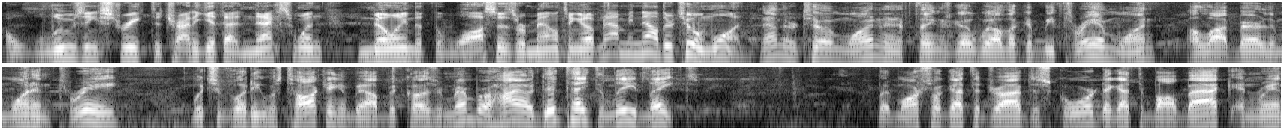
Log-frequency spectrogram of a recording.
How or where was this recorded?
busy venue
